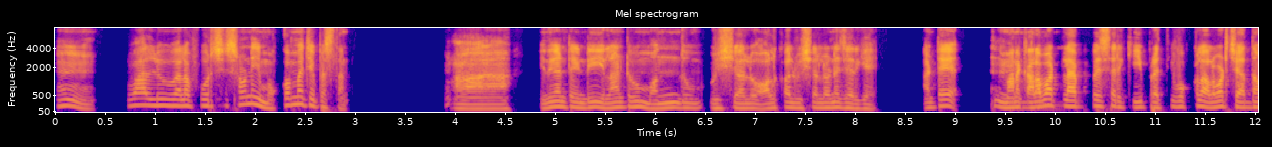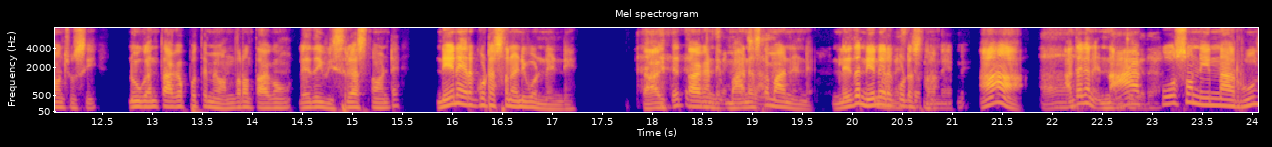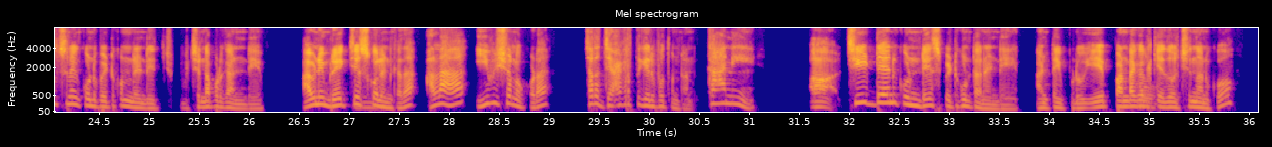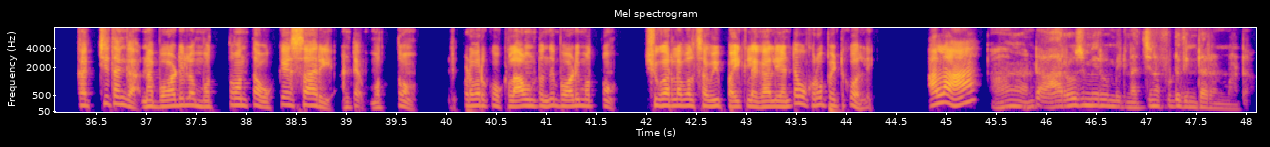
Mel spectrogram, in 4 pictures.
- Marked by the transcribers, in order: in English: "ఫోర్స్"; in English: "ఆల్కహాల్"; throat clearing; giggle; in English: "రూల్స్‌ని"; in English: "బ్రేక్"; in English: "చీట్ డే"; in English: "డేస్"; in English: "బాడీలో"; in English: "బాడీ"; in English: "షుగర్ లెవెల్స్"
- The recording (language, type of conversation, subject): Telugu, podcast, రుచిని పెంచే చిన్న చిట్కాలు ఏవైనా చెప్పగలవా?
